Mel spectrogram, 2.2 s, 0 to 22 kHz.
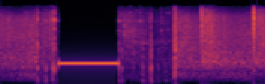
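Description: A half-second broadcast censor bleep, a single steady 1 kHz tone, blanks out a word about half a second in. Around it runs the hissy audio of a police body camera, with a few sharp cracks.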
